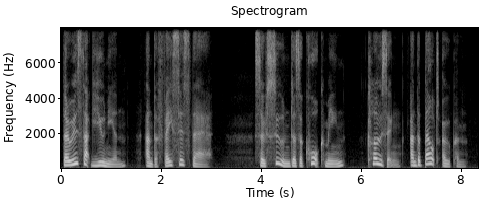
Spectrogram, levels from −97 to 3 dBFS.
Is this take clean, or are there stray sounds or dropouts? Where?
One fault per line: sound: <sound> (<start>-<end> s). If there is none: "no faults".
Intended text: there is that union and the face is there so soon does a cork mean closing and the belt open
no faults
